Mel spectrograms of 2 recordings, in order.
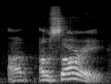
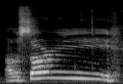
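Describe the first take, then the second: First: High, stammered tearful apology; choked by tears. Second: Very high, long drawn-out wail; wailed apology. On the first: Crying visitor apologises to scolding woman, choked by tears. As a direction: act close to crying. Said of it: "My voice was choked by tears". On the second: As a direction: cry it out as if meaning it. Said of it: "Say it like you mean it". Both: Acted.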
